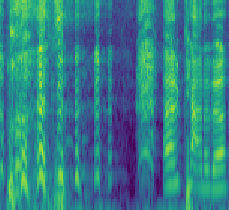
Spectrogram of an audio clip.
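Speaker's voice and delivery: laughing. Real, not acted. Host apologizing for terrible French accent, laughing. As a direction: break into laughter mid-apology, slowed by it.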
